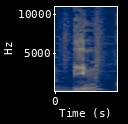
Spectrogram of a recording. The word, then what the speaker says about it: been: B-E-E-N. Podemos pronunciar been con I o been. Un poco más, been. A mí me gusta más been.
